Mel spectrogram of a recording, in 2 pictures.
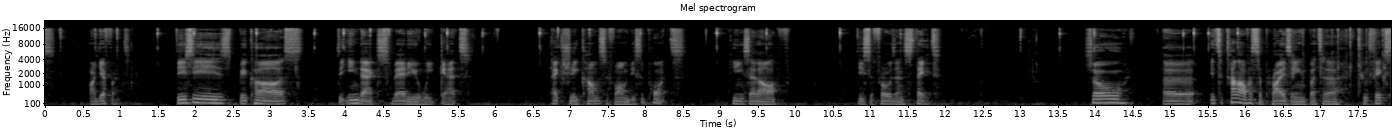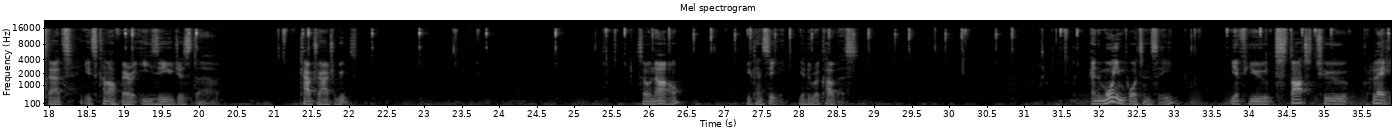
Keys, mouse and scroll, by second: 0.1 ctrl+alt+right click, 0.7 ctrl+alt+right click, 1.6 click, 2.5 click, 3.2 ctrl+x, 3.7 click, 4.4-5.2 middle drag, 5.2 click, 5.6 d, 5.9 click, 6.7 d, 6.8 d, 6.9 middle click, 7.7 d, 8.0-9.0 drag, 9.0 d, 9.5 d, 9.7-10.7 drag, 10.7 d, 11.2 d, 11.5-13.1 right drag, 13.1 d, 13.2 d, 13.6 click, 15.3 click, 16.2-16.7 scroll up 2, 16.7 ctrl+a, 20.0-22.5 drag, 23.9 click, 25.5 middle click, 26.1 ctrl+alt+right click, 26.7 ctrl+alt+right click, 27.2 ctrl+alt+right click, 27.8 ctrl+alt+right click, 28.3 ctrl+alt+right click, 28.8 ctrl+alt+right click, 29.4 ctrl+alt+right click, 30.0 ctrl+alt+right click, 30.7 ctrl+alt+right click, 31.6-35.9 middle drag.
